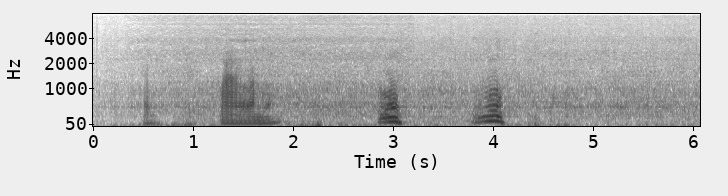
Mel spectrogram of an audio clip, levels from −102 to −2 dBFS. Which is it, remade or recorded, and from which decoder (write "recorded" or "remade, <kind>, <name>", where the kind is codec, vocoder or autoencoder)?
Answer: remade, codec, SNAC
